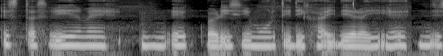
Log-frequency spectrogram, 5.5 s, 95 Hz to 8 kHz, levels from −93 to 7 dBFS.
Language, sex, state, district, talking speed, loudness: Hindi, female, Bihar, Jahanabad, 150 wpm, -25 LUFS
